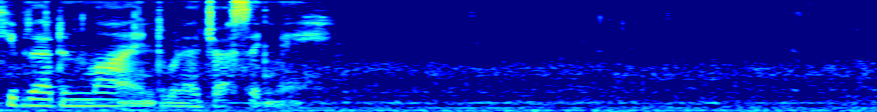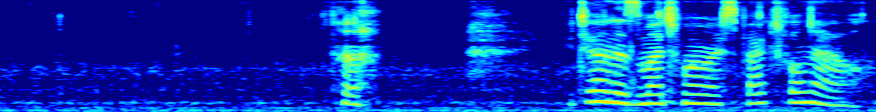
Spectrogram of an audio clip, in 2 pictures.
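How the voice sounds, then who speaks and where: A woman's voice: mid-range voice, lively intonation, fairly quick, creaky, a little mellow, a little hiss or hum. A woman playing a haughty, sly female demon lord in an ASMR roleplay, condescending and playfully theatrical. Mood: imperious.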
